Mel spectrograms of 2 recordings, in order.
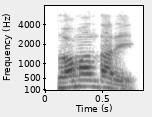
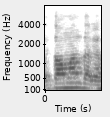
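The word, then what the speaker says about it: domandare: যাওয়া তর্নারে ফিরে আসা তর্নারে হচ্ছে ফিরে আসা দমানদারে প্রশ্ন করা দমানদারে প্রশ্ন করা এটা দমানদারে হবে এখানে টাইপিং ভুল হইছে বাংলাটা দোমানদারে লিখছে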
